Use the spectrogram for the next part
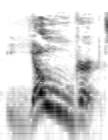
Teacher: the stress on the first syllable, really strong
